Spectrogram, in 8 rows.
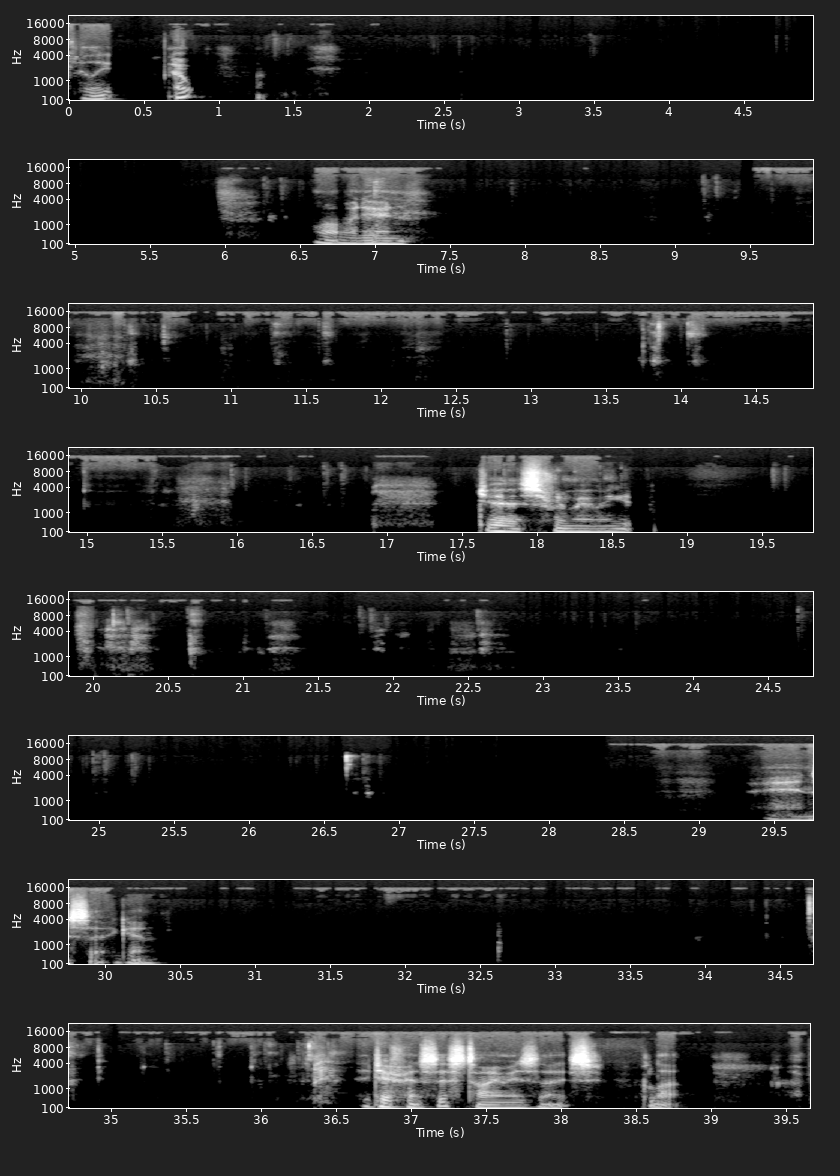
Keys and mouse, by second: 0.0 ctrl+BackSpace, 1.2 Delete, 3.3 Delete, 6.4 ctrl+z, 9.3 ctrl+BackSpace, 10.4 alt+right click, 10.7 alt+click, 11.3 1, 11.5 alt+click, 12.9 alt+c, 13.3 alt+click, 13.7 shift+x, 14.0 alt+click, 15.8 Up, 16.7 alt+c, 17.6 Up, 18.5 alt+c, 19.4 Up, 20.2 alt+c, 20.6 alt+click, 21.8 ctrl+BackSpace, 22.5 2, 23.0-24.5 drag, 24.6 alt+click, 24.9 shift+x, 25.2 alt+click, 26.6 shift+Tab, 34.6 alt+right click, 34.7 alt+click, 36.0 1, 36.2 shift+x, 36.9-39.6 drag.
